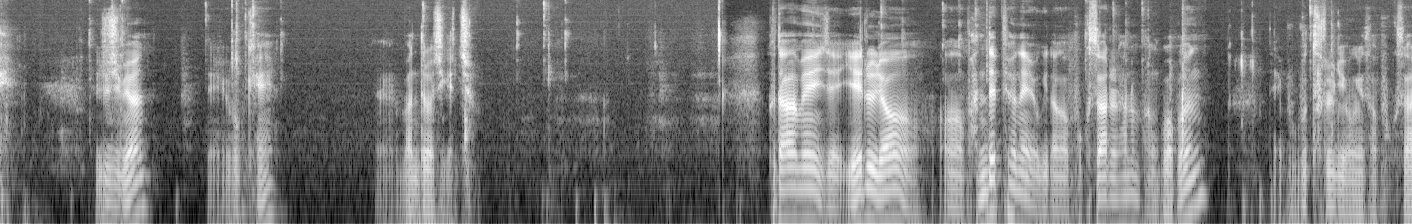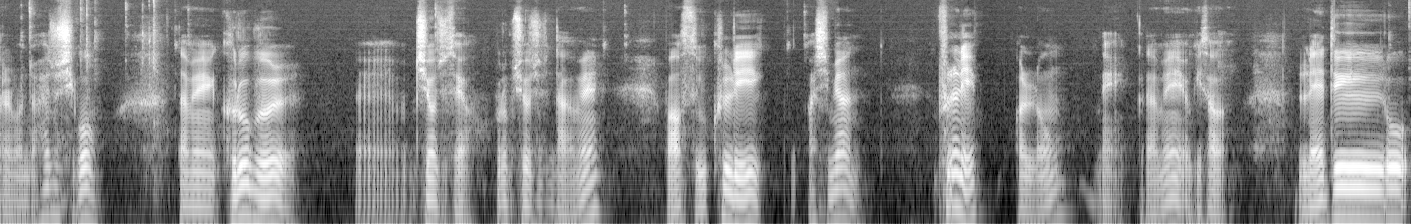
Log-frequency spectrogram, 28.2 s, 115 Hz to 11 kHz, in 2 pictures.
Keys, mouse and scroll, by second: 0.8 shift+middle click, 2.1 space, 5.1 shift+middle click, 9.5 shift+middle click, 11.2 shift+middle click, 12.3 m, 14.6 shift+middle click, 15.4 space.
